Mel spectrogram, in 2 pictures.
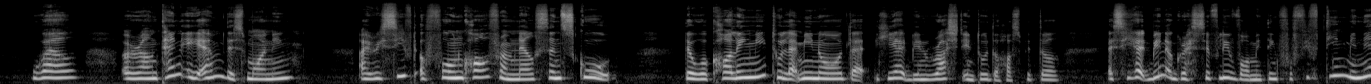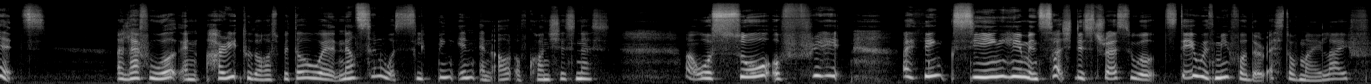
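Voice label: EN SG accent, Singapore English accent; Green Shoot Productions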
